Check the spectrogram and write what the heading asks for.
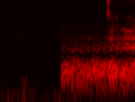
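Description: Near silence; about a second in, faint room tone begins, an even hiss with a light steady hum.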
